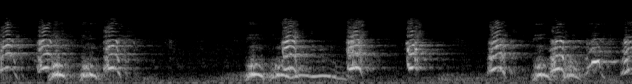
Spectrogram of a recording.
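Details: Dogs barking in short, sharp, harmonic barks, some doubled or in quick runs, separated by brief pauses, with one longer whining bark mid-sequence; quiet background.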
